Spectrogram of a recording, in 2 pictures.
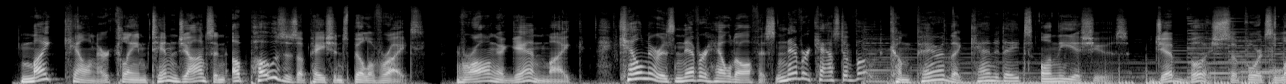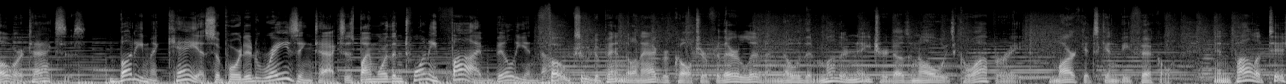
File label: Political VO short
